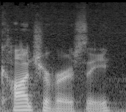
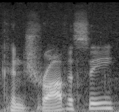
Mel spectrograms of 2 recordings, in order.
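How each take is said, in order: First: The word is said the American way. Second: The word is said the British way. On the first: "In the U S, it's controversy. we put the emphasis on a different syllable" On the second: "is the enunciation in British English controversy?"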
